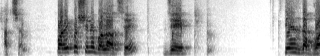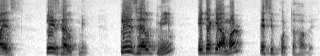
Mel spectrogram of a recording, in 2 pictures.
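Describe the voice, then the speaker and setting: A man's voice: high-pitched, big pitch swings, slow, pauses often, a little mellow. A man with a Bangladeshi accent teaching an exam-prep lesson in a colloquial way, asking rhetorical questions and repeating key phrases. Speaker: online English grammar teacher.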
